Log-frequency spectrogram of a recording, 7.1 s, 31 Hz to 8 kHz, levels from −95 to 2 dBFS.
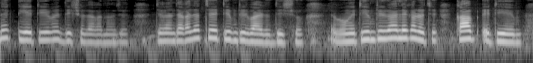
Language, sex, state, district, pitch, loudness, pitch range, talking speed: Bengali, female, West Bengal, North 24 Parganas, 220 Hz, -25 LUFS, 200-245 Hz, 175 wpm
